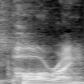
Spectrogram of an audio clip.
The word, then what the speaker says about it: Paragn: I think it's Paragn.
